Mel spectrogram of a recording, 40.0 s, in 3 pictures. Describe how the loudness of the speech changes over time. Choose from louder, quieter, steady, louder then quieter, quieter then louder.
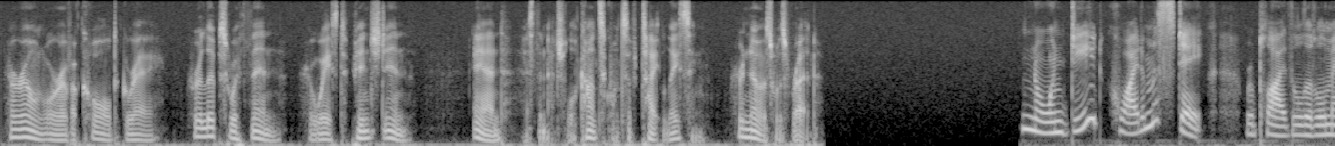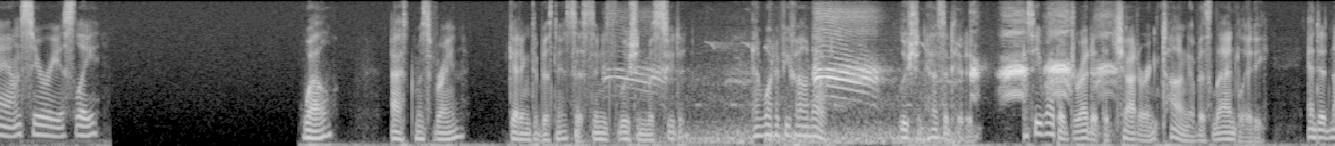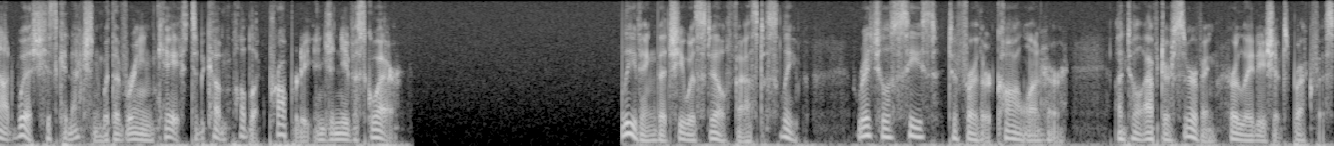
steady.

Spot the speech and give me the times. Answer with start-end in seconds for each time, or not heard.
0.0-8.2, 10.2-14.4, 16.4-30.8, 32.9-40.0.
